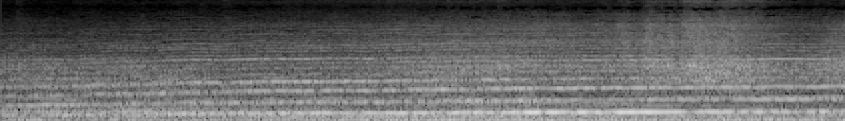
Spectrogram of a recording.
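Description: Live rock band holding a long, slowly rising tone, like a wailing guitar note or siren, over a dense drum rumble, growing louder.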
